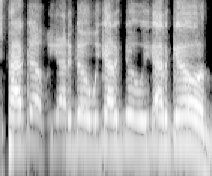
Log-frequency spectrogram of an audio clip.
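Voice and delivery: high, urgent, rushed repeats; a scared guy telling the women to pack up, high and frantic; panicked hurry. Retold or imitated. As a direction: get everyone moving now. Panicked order to leave.

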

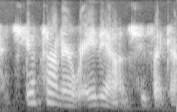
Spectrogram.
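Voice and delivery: ordinary talk

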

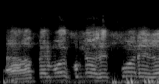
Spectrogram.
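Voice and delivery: phone call audio; on speakerphone. Real, not acted. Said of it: "vous êtes en haut-parleur".

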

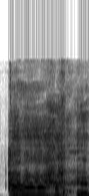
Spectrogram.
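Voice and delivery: shrill terrified shriek; high scream. Retold or imitated. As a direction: squeal in sudden fright. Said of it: "the Mark went".

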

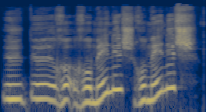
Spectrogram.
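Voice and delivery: mock drunk man stammering a question; drunk homeless man. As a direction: fumble the word like a drunk stranger. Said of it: "Dann sagt er so".

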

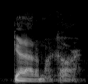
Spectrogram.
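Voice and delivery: very low, quiet deadpan; uber cool. Retold or imitated. Star to a fan shoved into his car, cool low deadpan. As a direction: drop it low and soft, totally unimpressed. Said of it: "he's just uber cool".

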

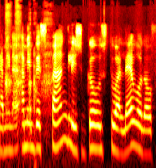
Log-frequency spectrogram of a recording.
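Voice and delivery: normal talking voice

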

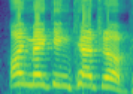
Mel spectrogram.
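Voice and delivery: very high, loud yell; high-pitched, full-volume shriek; manic scream. A narrator's reading. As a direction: scream it in crazed insistence. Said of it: "he screamed".

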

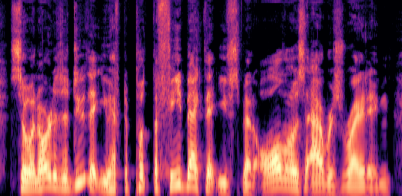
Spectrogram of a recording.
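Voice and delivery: ordinary delivery

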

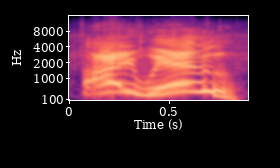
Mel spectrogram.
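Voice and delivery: put-on high loud nervous old man; frightened Scrooge. Scrooge answering the ghost, afraid. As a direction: blurt it out in fear.

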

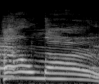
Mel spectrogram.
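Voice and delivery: high-pitched mob heckle; angry mob shout. Pretend. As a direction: yell it from the crowd. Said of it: "can't be expressed in a shout".

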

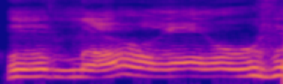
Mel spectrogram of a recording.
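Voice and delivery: high, loud stretched larv; [name] impression. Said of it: "the way that she's like".

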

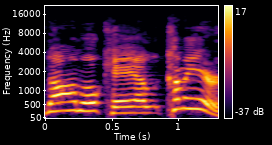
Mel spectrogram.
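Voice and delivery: high, quick mock mom voice; mother's voice. Son voicing his hurt mother, high.

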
